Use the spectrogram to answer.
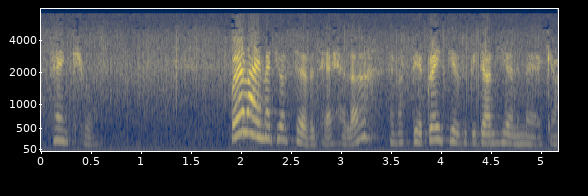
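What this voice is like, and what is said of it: Fake foreign accent. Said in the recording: “Drop the phony accent.”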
